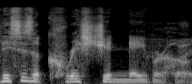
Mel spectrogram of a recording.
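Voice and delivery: put-on solemn, completely earnest, low, dead-serious delivery. Retelling a friend's joking remark in the car: imitating a dead-serious tone. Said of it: "it was so serious as he said it".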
